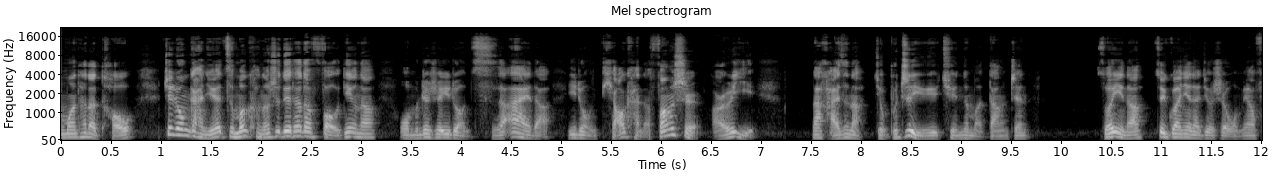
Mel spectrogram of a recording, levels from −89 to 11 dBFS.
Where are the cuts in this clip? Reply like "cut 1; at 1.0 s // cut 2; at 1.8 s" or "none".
none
